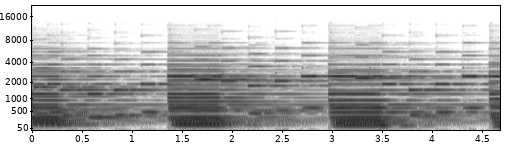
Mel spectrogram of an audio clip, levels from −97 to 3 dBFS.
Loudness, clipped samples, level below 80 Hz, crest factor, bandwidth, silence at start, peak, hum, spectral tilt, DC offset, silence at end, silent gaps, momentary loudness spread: -17 LUFS; under 0.1%; -60 dBFS; 16 dB; 7.8 kHz; 0 s; 0 dBFS; none; -7 dB/octave; under 0.1%; 0 s; none; 11 LU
